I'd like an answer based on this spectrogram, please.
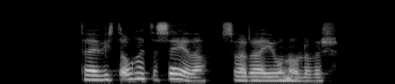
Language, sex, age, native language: Icelandic, other, 40-49, Icelandic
